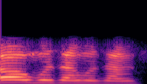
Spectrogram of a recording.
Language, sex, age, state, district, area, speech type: Bodo, female, 60+, Assam, Chirang, rural, conversation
